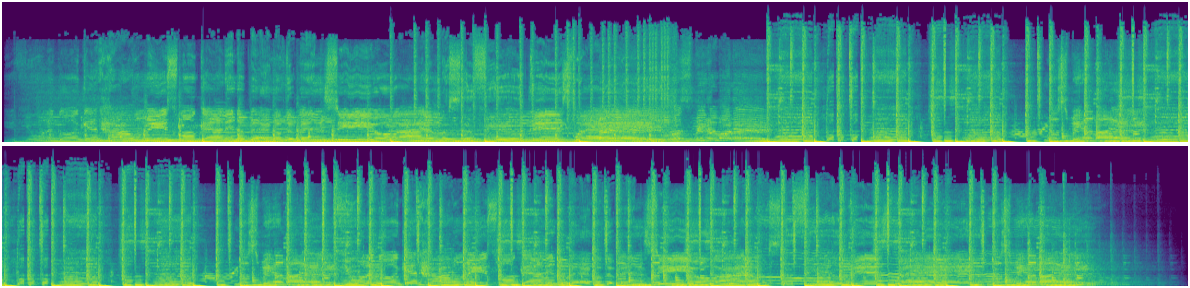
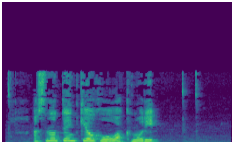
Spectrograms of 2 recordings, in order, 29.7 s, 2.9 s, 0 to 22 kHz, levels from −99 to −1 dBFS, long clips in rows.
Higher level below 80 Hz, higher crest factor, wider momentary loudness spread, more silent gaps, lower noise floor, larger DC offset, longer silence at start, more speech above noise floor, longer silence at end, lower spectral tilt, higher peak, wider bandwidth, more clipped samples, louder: first, -14 dBFS vs -72 dBFS; second, 10 dB vs 18 dB; about the same, 4 LU vs 6 LU; neither; second, -52 dBFS vs -56 dBFS; neither; second, 0.15 s vs 0.4 s; first, 42 dB vs 32 dB; second, 0.75 s vs 0.95 s; about the same, -4 dB/octave vs -4 dB/octave; first, 0 dBFS vs -8 dBFS; first, over 20 kHz vs 11.5 kHz; neither; first, -10 LUFS vs -25 LUFS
